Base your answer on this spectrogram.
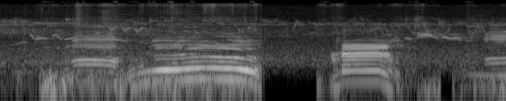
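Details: A herd of cattle running toward green pastures moo in long, drawn-out, rising and falling calls, one after another.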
